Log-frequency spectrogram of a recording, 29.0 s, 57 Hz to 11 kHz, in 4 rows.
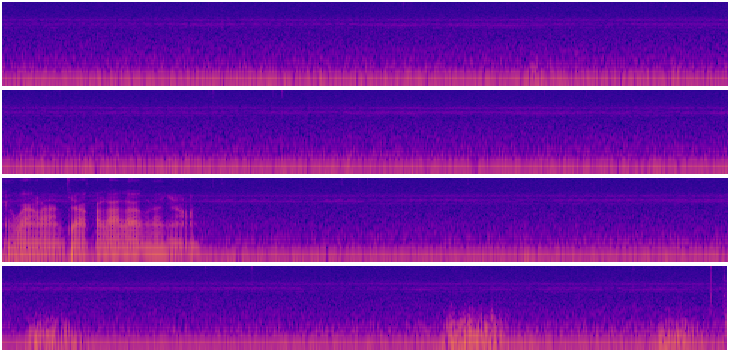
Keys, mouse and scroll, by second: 0.2 scroll up 1, 0.7 middle click, 1.9 scroll down 1, 2.2 middle click, 2.6 scroll up 1, 3.2 middle click, 3.4 scroll down 1, 3.7 middle click, 4.5 scroll up 1, 4.8 shift+middle click, 5.3 scroll down 1, 12.7 scroll down 1, 13.4 shift+middle click, 13.6 scroll up 1, 15.1 click, 16.5 scroll down 1, 16.9 shift+middle click, 17.2 scroll up 1, 18.5 s, 20.4 click, 20.8 scroll down 2, 21.1 shift+middle click, 21.3 scroll up 1, 21.9 scroll down 1, 22.0 shift+middle click, 23.1 e, 25.7 click, 27.0 e.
